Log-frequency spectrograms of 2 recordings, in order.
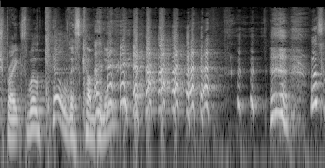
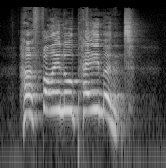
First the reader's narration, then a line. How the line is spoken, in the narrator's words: shouted Belinda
